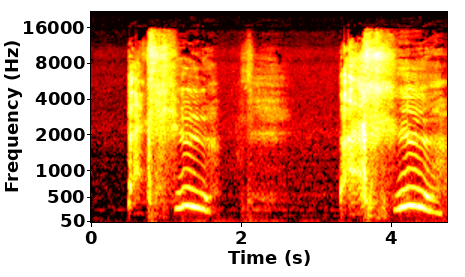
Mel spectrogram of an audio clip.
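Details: Sneezing compilation clip: two voiced sneezes, each a quick breath in, a sharp burst and a drawn-out sung "choo"; ordinary repeated sneezing.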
